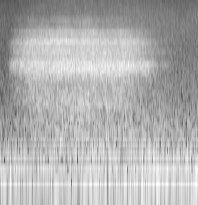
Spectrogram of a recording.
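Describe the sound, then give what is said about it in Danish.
A single deep breath during a yoga session: a soft, airy rush of air that swells and fades over about a second and a half, faint and alone. “Tag den sidste indånding her.”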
